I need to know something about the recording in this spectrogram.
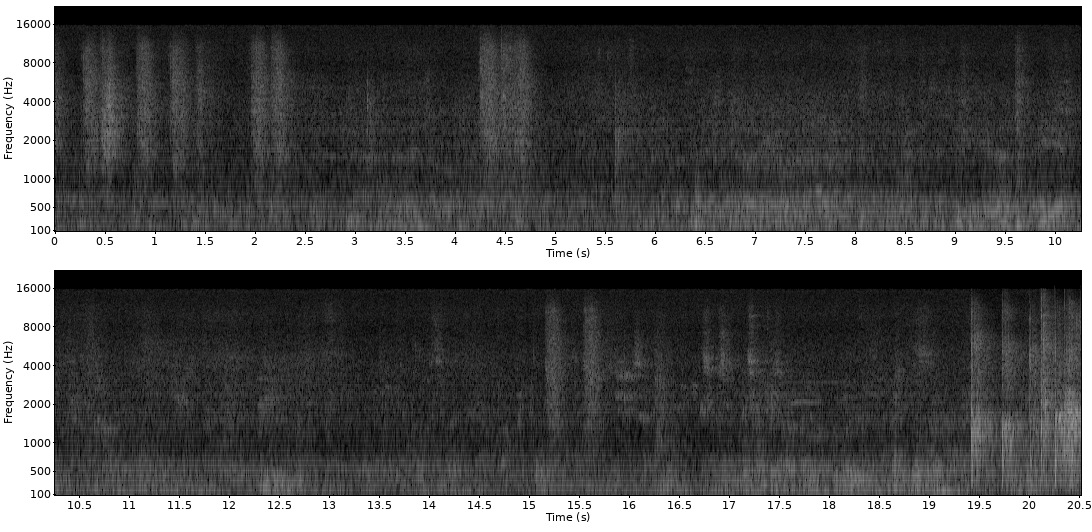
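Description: A crowd murmurs and chats in an echoing hall.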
